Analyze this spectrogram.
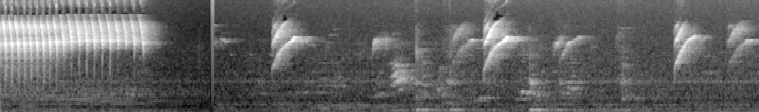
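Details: Canary song with a young male answering: two seconds of dense trilling, a pause, then scattered rising-and-falling chirps at intervals.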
